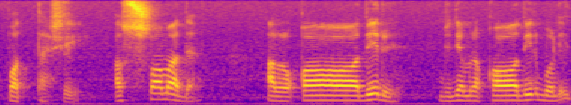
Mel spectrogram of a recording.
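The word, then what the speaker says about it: القادر: আল কাদির, আমরা অনেকে কাদির বলি, কাদির না, কাদির।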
